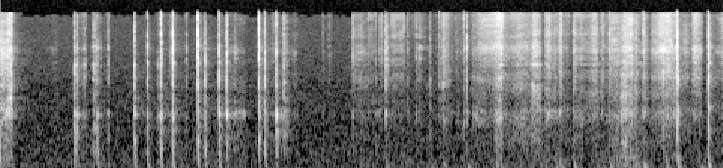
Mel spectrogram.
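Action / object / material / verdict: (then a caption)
tap / cardboard tube / cardboard / none. Long red chrome nails tap and scratch the outer surface of a small, hollow, empty brown cardboard toilet paper tube. Quick, dry, bright clicks with no ring come in a rapid burst, then give way to a steady, crisp scratching rasp dotted with more fast taps. The overall level is quiet.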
